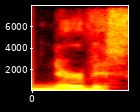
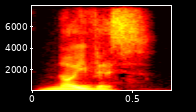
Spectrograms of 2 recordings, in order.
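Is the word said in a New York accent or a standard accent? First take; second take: standard; New York. First: It is said in a standard accent. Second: It is said in a New York accent.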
